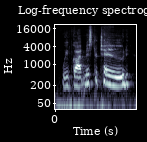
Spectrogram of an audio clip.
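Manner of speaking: usual speaking voice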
